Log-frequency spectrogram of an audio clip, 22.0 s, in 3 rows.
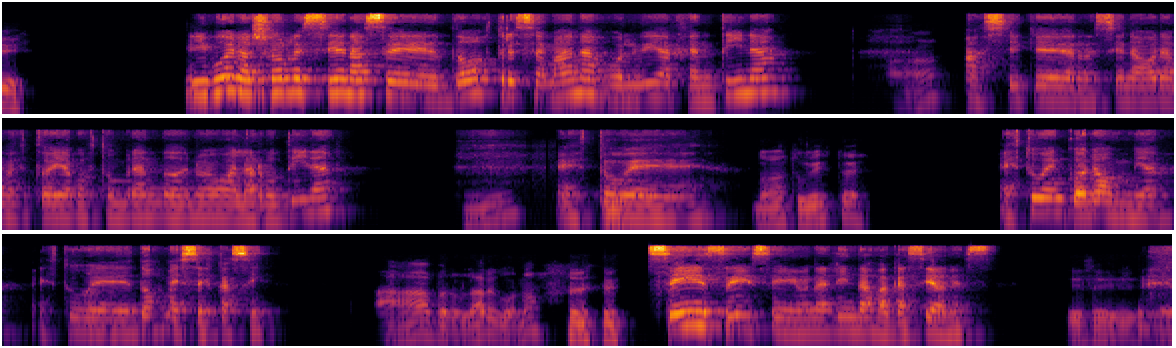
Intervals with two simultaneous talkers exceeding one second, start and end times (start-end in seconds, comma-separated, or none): none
